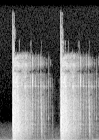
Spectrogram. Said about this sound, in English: a violent banging pounded on the bathroom door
